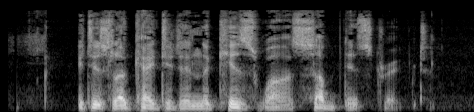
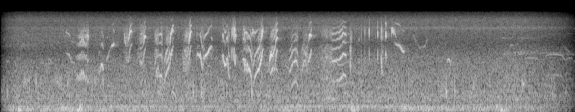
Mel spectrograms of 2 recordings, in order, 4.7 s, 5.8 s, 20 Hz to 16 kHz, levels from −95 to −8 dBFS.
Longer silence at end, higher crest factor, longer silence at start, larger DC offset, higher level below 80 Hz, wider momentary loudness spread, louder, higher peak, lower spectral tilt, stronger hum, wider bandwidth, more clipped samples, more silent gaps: first, 0.5 s vs 0.05 s; about the same, 20 dB vs 20 dB; first, 0.35 s vs 0 s; neither; second, -62 dBFS vs -42 dBFS; first, 19 LU vs 12 LU; second, -28 LUFS vs -21 LUFS; second, -10 dBFS vs -4 dBFS; first, -3.5 dB/octave vs -2 dB/octave; neither; about the same, 11.5 kHz vs 11 kHz; neither; neither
